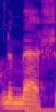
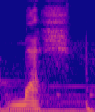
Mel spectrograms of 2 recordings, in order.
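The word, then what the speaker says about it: Nmesh: It's not Namesh. I learned that this week also, everyone. Thank you for correcting me. It's Mesh. The N is silent.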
